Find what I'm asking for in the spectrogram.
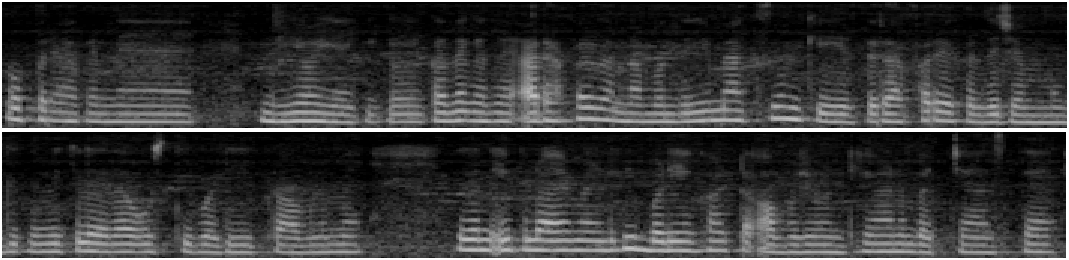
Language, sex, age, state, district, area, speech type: Dogri, female, 30-45, Jammu and Kashmir, Udhampur, urban, spontaneous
